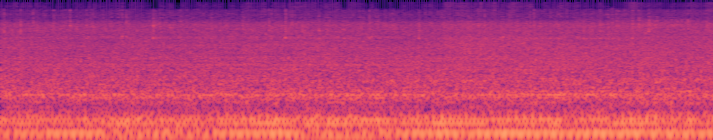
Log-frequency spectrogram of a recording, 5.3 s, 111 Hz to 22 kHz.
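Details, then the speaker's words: 1949 Buick Super Convertible inline-eight, heard from the rear at idle: low, smooth, even idle with soft steady exhaust beat, no ticks or knocks; quiet, healthy normal idle. "Slip around to the back so you can hear this run. That inline 8 is pretty quiet."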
